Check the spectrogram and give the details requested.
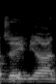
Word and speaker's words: Javion: But I mean, Javi or Javion, either one works perfectly for me.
